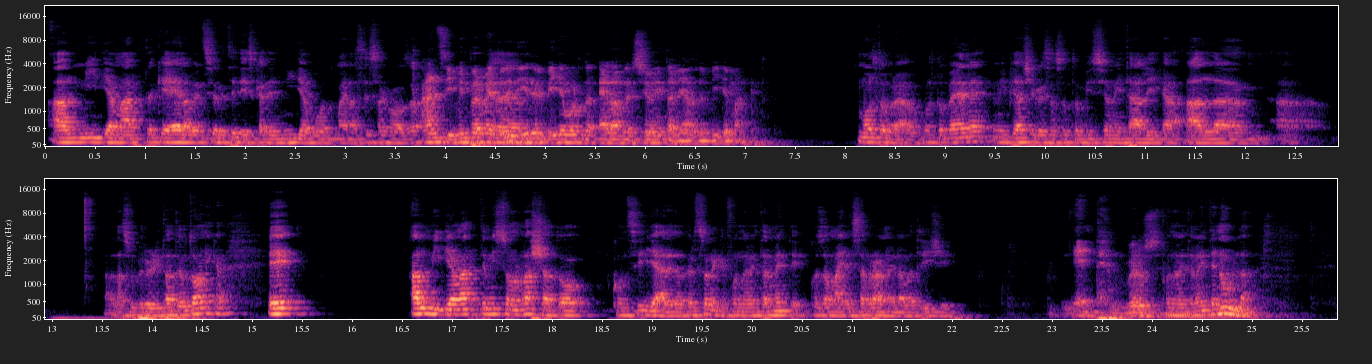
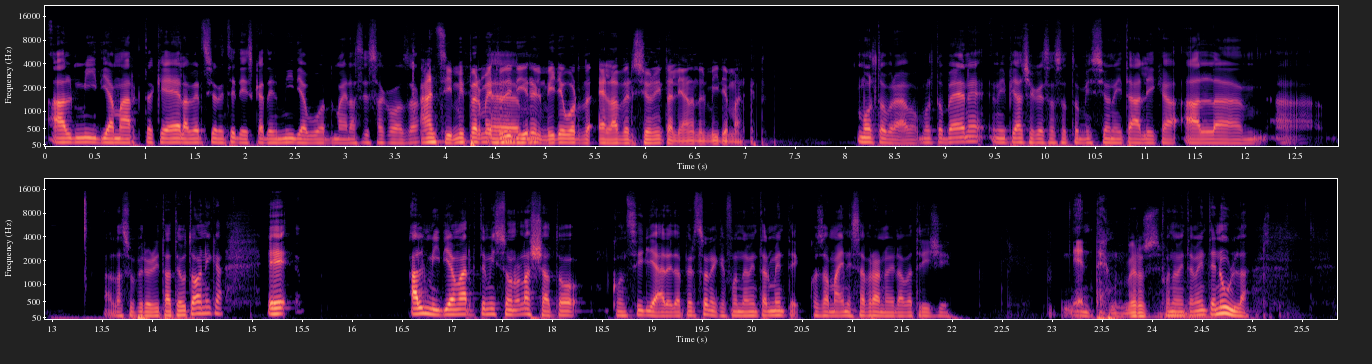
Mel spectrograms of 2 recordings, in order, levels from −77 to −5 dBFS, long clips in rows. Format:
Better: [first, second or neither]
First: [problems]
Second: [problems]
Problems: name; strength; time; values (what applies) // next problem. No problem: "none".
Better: second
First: off-mic speech; far // room echo; slight; dies away in 0.3 s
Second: none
